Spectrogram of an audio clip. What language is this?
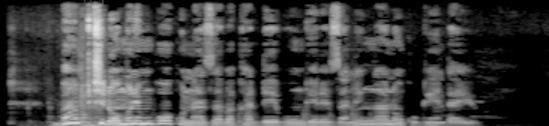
Ganda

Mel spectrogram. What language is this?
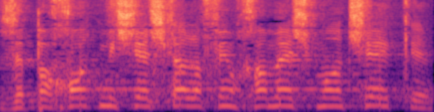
Hebrew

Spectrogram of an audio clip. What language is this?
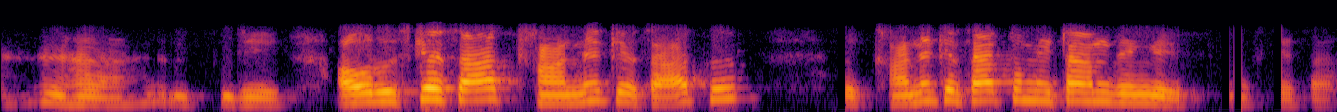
Urdu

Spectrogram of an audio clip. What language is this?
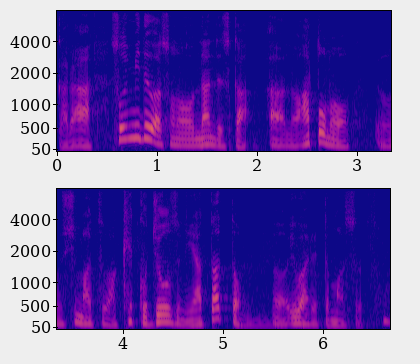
Japanese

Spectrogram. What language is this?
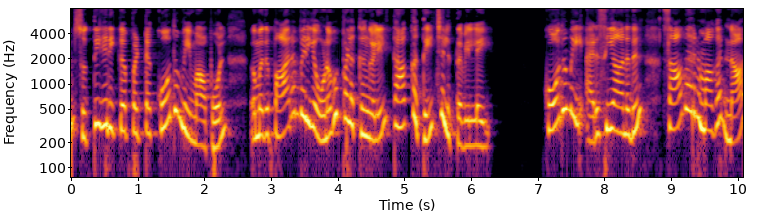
Tamil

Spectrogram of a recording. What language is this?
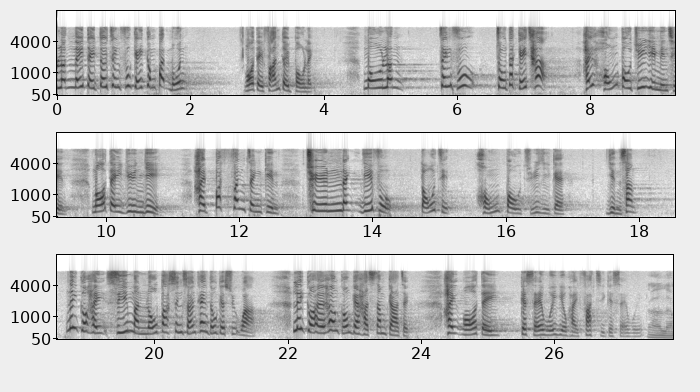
Cantonese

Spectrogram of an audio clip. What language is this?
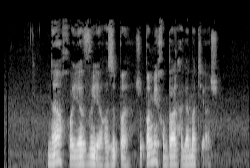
Kabardian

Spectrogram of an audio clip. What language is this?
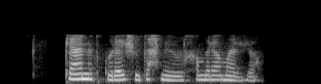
Arabic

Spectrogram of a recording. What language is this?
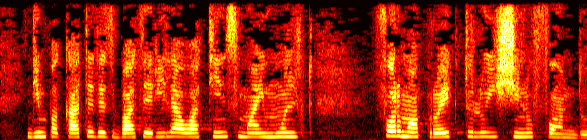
Romanian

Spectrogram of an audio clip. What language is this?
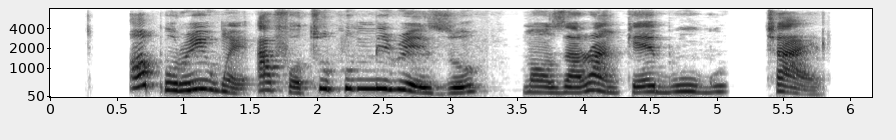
Igbo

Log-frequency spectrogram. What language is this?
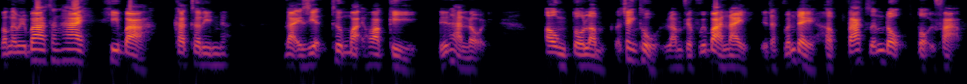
Vietnamese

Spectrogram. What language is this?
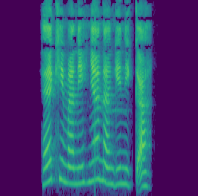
Huautla Mazatec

